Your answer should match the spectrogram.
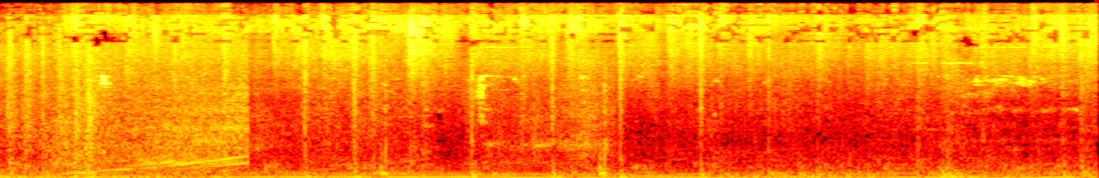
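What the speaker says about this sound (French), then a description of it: "du dérapage contrôlé" A car drifts through a controlled skid, its tires squealing in long strained bursts over a steady engine drone, close and loud, with no talking.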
